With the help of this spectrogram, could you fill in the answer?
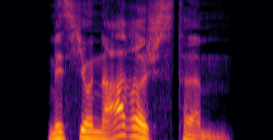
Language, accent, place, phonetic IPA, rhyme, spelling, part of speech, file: German, Germany, Berlin, [mɪsi̯oˈnaːʁɪʃstəm], -aːʁɪʃstəm, missionarischstem, adjective, De-missionarischstem.ogg
- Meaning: strong dative masculine/neuter singular superlative degree of missionarisch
